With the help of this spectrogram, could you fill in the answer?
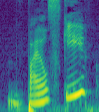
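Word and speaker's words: Bielski: yes um well according to Chicago historian Ursula bilski I think is how we say her last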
